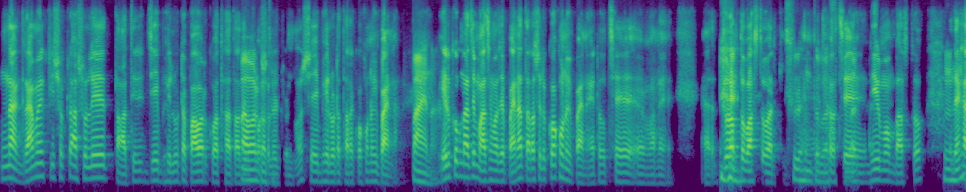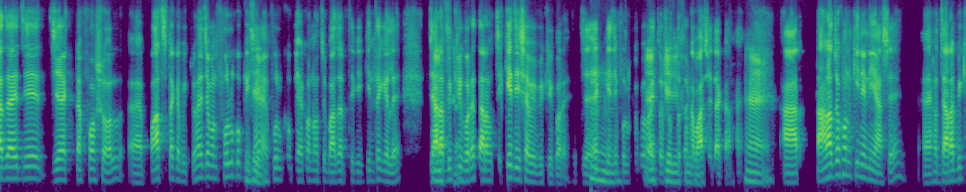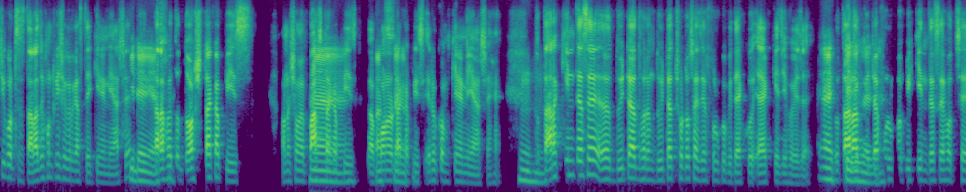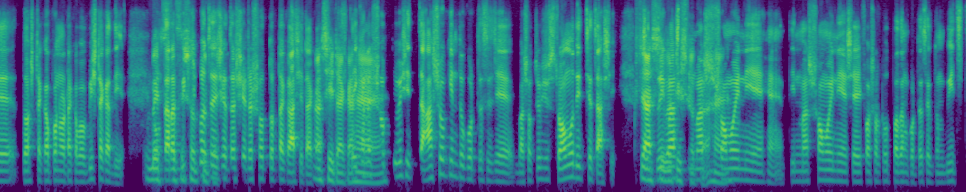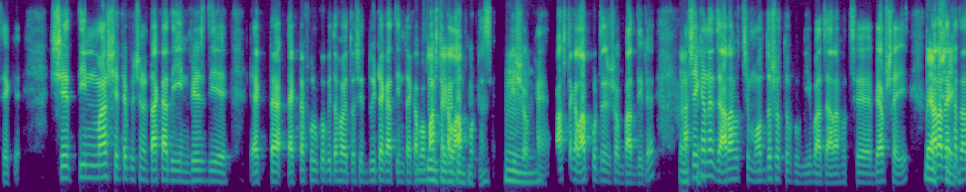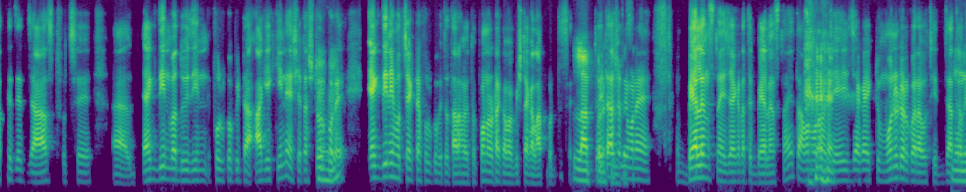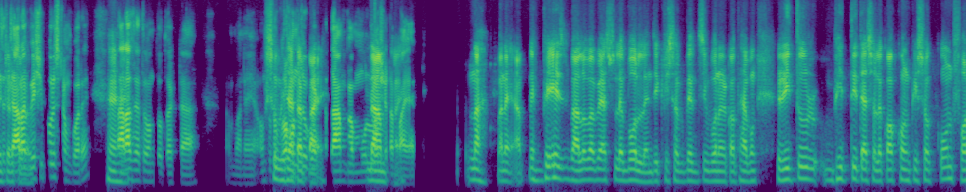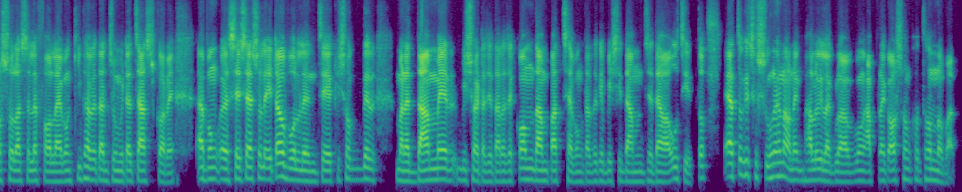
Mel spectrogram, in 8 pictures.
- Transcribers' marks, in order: other background noise; snort; chuckle; laughing while speaking: "বেশ"
- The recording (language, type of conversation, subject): Bengali, podcast, ঋতু বদলালে একজন কৃষকের জীবন কীভাবে বদলে যায় বলে আপনার মনে হয়?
